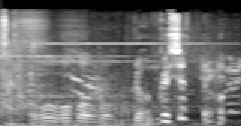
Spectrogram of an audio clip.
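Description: Rifle shots ring out in short bursts.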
